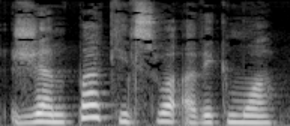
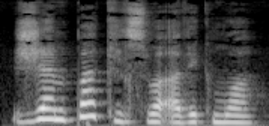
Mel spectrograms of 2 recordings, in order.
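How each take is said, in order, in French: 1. Le 'n' de la négation est omis. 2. Le 'n' de la négation est omis.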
